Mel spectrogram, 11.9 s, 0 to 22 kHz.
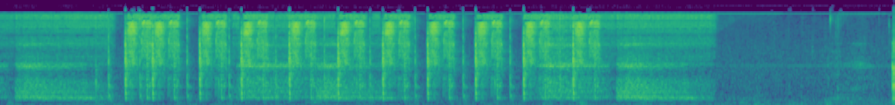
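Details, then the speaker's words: Simulated manual blood pressure measurement on a virtual patient: rhythmic rushing air puffs, about 90 a minute, as the bulb is squeezed to inflate the cuff to 180–200 mmHg, above the estimated systolic pressure, then quiet. "okay so I went ahead and squeezed my bulb and the gauge is now stopped between 180 and 200 mm of mercury"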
